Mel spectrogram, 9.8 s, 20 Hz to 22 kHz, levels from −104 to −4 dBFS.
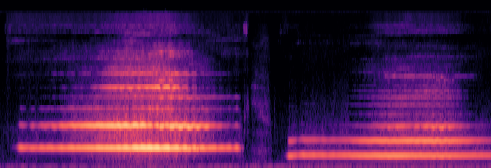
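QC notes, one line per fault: No faults were found in this music clip. Nothing needs logging.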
